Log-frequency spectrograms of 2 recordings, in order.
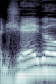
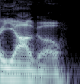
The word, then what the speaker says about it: Jago: Some people pronounce it with like a Y. But it's Jago. So it's either Jago or Jago. Depends on exactly how you want to call it.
